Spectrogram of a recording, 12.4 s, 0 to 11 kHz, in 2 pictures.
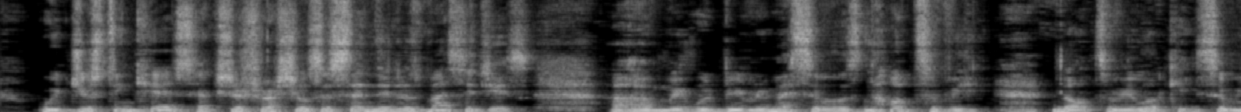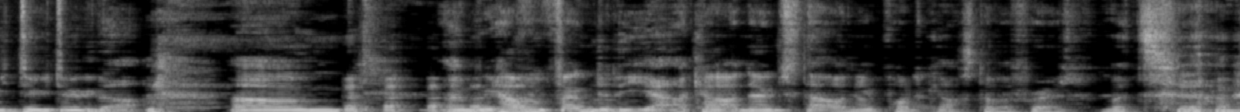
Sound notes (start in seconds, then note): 6.6 laughs; 12.1 speakers talking and laughing over each other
